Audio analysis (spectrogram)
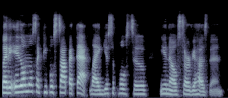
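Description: A low-pitched woman hosts a relaxed conversation. She is middle-aged and thinks out loud, circling her points with plenty of "like" and "you know." Her delivery is reflective. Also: fairly quick. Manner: reflective, talks through ideas with fillers. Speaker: podcast host. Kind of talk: casual conversation.

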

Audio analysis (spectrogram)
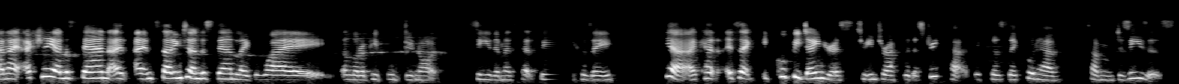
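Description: Husky-voiced woman chatting casually. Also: on the high side, no room sound, highs cut off. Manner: chatty, thinks aloud with many likes and restarts. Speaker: rescue cat cafe owner. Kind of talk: casual interview answers.

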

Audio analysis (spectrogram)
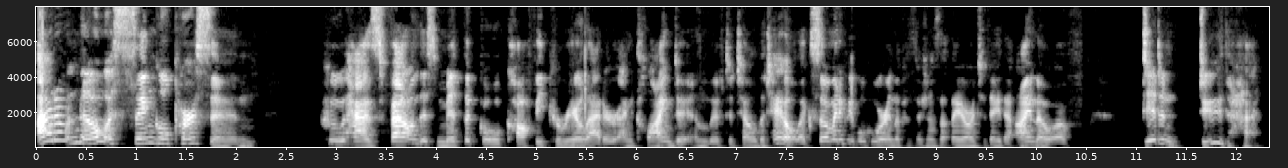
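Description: Low-pitched, bright-toned chatty woman. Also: expressive, moderate pace. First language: English. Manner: chatty, many fillers and "like"s; acts out quoted voices. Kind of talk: casual chat.

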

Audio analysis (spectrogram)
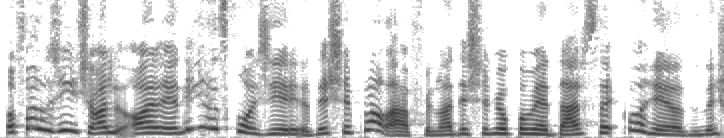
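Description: A Brazilian woman in her thirties, a guest chatting casually on a podcast, lively and talkative, often tagging her sentences with a questioning "né?". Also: high-pitched, fast, no room sound, studio quality. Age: 30s. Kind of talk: casual chat.

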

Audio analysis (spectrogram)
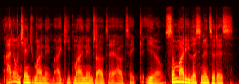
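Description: Man, podcast co-host, dark gravelly voice, dry teasing banter. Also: mid-range voice, a little fast, dry recording. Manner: teasing, dry, short interjections. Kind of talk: casual chat.

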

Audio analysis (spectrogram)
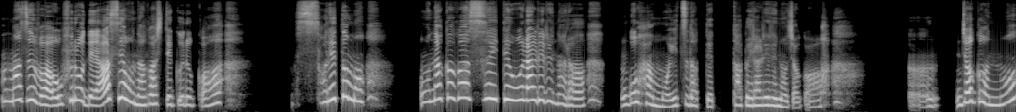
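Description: An actress playing a proud, excitable, affectionate young female lamia wife in a voice drama, with archaic, haughty speech that easily gets flustered. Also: sits high, dry recording, clean studio sound. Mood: eager, shyly flustered. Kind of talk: Japanese situational ASMR voice drama.

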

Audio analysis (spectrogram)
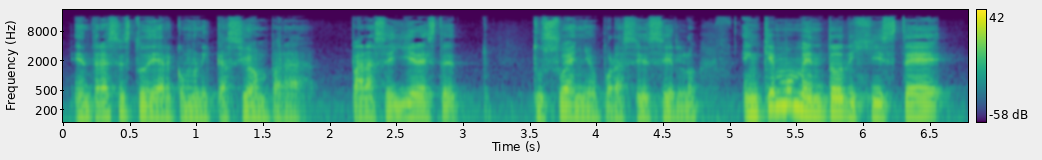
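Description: A man's voice: mid-range voice, lively intonation, normal speed. A man hosting a casual podcast, steering the guest with friendly prompting questions. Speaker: podcast host.

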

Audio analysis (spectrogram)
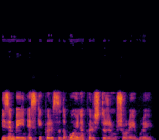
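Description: A woman puts on a gruff village housekeeper in a storybook, curt and grumbling, always ready with a warning. The voice sits a little louder than her plain reading. The sound is slightly muffled. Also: mid-range voice, moderate pace, natural voice. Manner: curt, scolding.

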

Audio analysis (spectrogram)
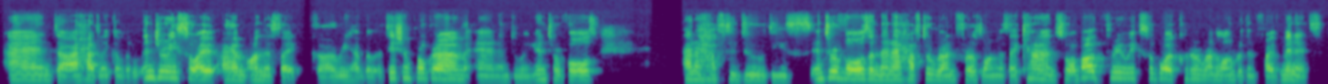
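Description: A woman's voice: fairly low pitch, fairly quick. A woman in her thirties, a podcast guest in casual chat, upbeat and storytelling.

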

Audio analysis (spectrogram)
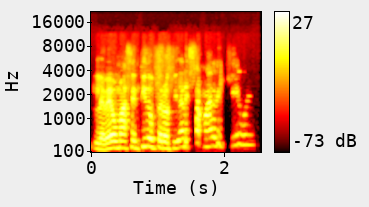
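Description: A man's voice: sits high, lively intonation, fairly quick, highs cut off. A man with a Mexican accent, co-hosting a podcast in slangy casual chat with casual swearing. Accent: Mexican Spanish. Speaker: podcast co-host.

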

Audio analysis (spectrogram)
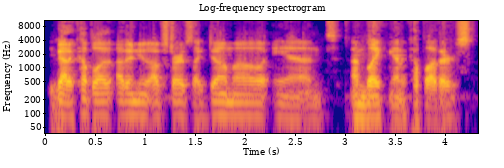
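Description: A man's voice: low voice, steady tone, fast, no echo. A man who grew up in Venezuela and California, first language Spanish, talking as a guest in a conversational interview, rambling with many fillers and restarts. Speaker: guest, startup CEO.

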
